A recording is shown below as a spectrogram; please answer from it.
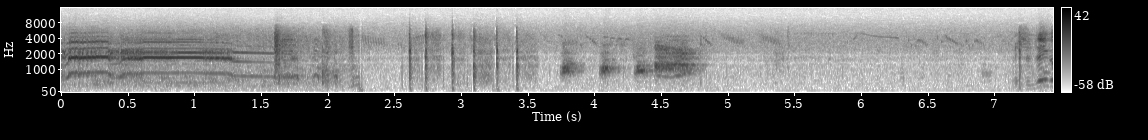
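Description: In a 1950s film soundtrack, a rooster crows first, then hens let out scattered short clucks and squawks in quick bursts, with quieter gaps between them and no talk.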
